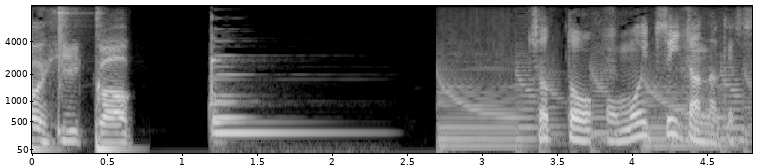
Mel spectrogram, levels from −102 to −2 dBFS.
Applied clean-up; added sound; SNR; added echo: none; none; none; none.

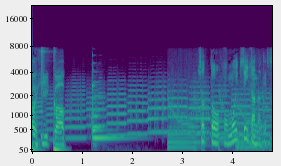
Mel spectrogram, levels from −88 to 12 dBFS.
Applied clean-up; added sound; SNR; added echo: none; Trumpet; 9 dB; none.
